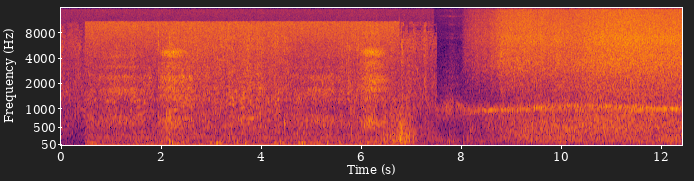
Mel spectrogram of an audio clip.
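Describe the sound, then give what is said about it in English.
A loud, steady roar of rising evening wind over the water around a boat as a storm approaches, with deep thunder rumbling underneath; partway through, the sound shifts to a thinner, hissing gust with a faint whistling tone. “This isn't an ordinary evening breeze. There's definitely a storm coming.”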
